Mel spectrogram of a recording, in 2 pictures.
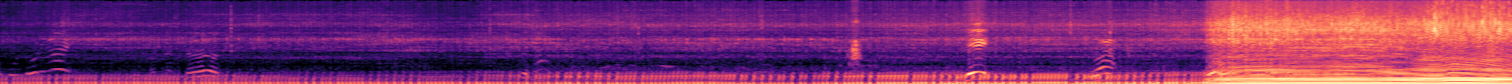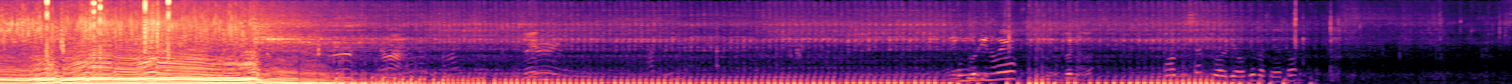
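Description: Dirt bike engine running while the bike is stuck in a muddy rut, revved hard for about six seconds midway, its pitch rising and falling, before settling back to a steady run and cutting away near the end. Short calls from the riders come faintly over it.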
